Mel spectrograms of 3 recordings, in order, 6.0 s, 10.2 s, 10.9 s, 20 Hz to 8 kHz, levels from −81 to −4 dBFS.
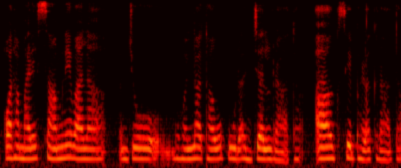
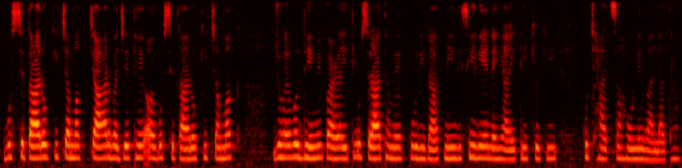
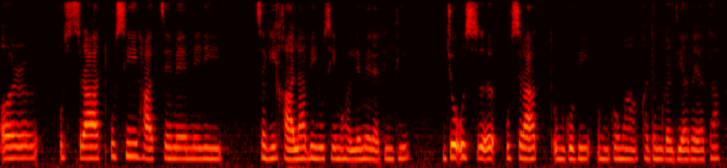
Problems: none marked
